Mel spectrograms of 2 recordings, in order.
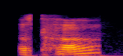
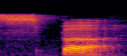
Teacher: After an s, this does p, but sp. You should feel that big puff after p but not after sp. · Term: aspiration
